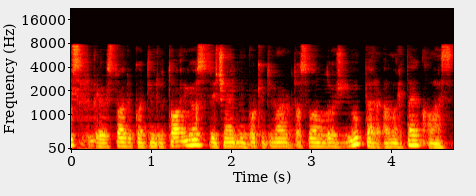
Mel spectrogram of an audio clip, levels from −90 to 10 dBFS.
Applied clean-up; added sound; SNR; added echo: neural mask model DeepFilterNet 3.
